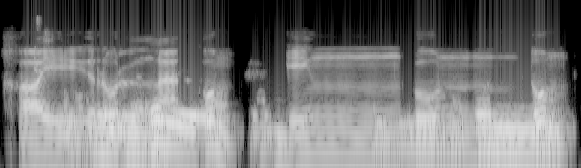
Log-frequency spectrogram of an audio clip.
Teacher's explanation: Idgham bila gunnah masuk dengan tidak mendengung. Masuk ke huruf lam ditandai lamnya ada tasdidnya. Lamnya dibaca double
